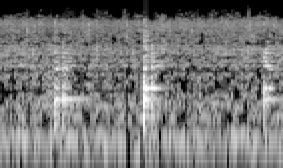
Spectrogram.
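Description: Chicken is stirred in a hot pan over a low background sizzle, with three scraping strokes of the spoon, the middle one loudest, close and without talk.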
